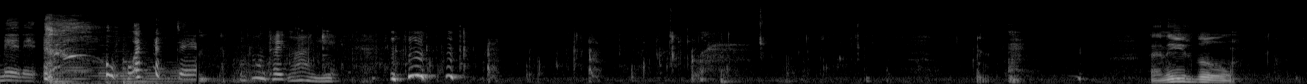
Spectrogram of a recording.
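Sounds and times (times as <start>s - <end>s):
chewing and biting: 2.0s - 10.1s, 12.4s - 13.0s.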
